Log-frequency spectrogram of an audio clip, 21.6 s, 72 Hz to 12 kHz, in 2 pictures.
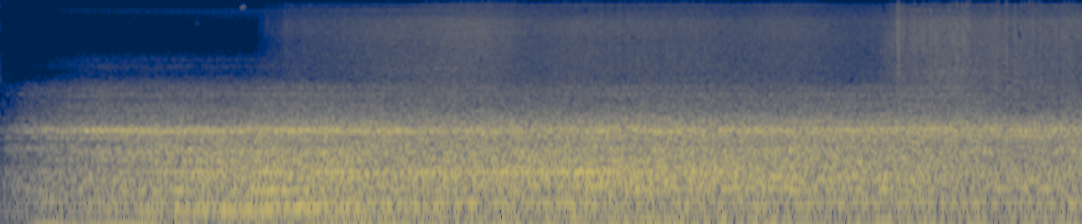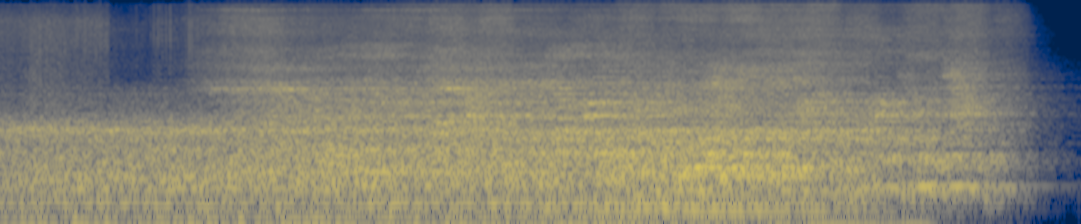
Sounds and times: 0.1s wind sounds 21.1s
12.9s recorded voice 21.2s

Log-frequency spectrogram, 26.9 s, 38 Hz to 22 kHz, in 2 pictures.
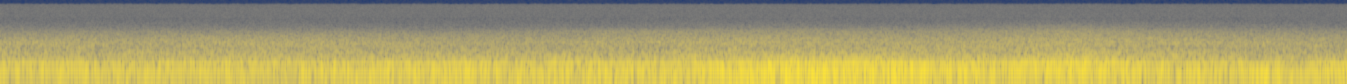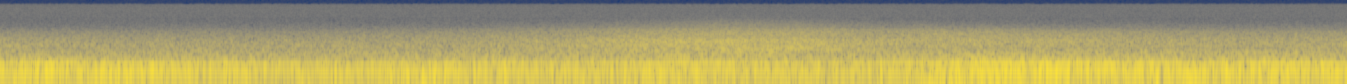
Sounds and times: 15.5s light traffic 26.9s

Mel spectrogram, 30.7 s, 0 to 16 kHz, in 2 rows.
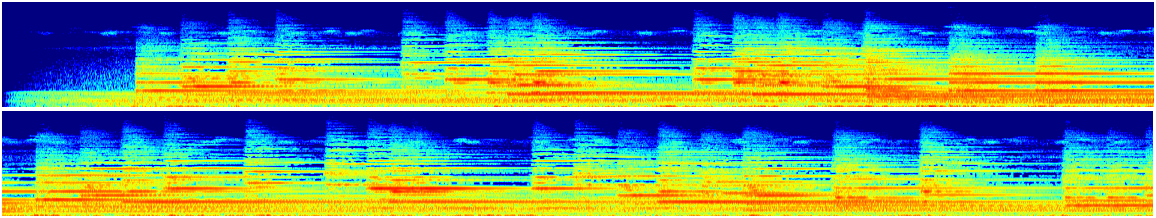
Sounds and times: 0.1s crickets 2.2s
0.1s bells 30.7s

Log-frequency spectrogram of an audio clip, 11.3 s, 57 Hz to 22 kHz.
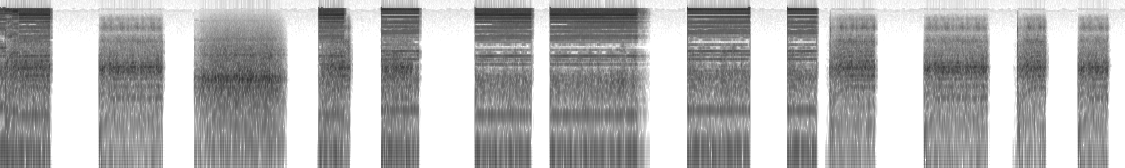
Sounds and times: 0.0s robot arms moving up and down 4.2s
4.8s robot arms moving up and down 11.2s

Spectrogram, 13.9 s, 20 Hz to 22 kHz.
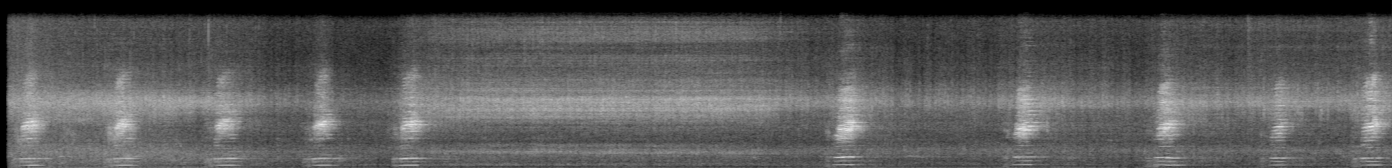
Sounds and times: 0.1s goose-like honks of a South African shelduck 1.4s
0.1s Stream in Background 13.9s
2.0s goose-like honks of a South African shelduck 4.3s
8.2s goose-like honks of a South African shelduck 8.8s
10.0s goose-like honks of a South African shelduck 10.6s
11.4s goose-like honks of a South African shelduck 13.9s

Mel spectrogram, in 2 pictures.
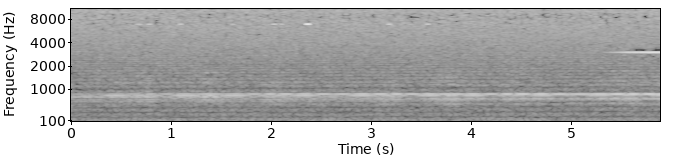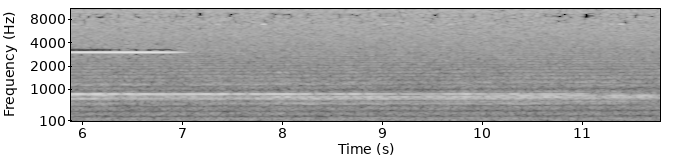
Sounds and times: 5.4s ear ringing sound 7.1s

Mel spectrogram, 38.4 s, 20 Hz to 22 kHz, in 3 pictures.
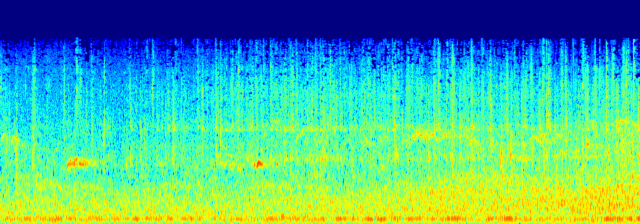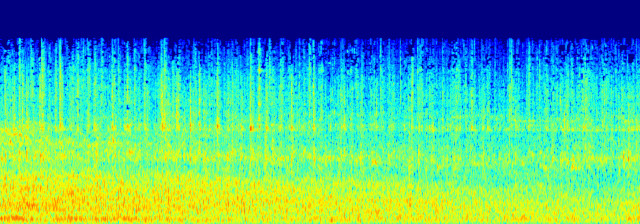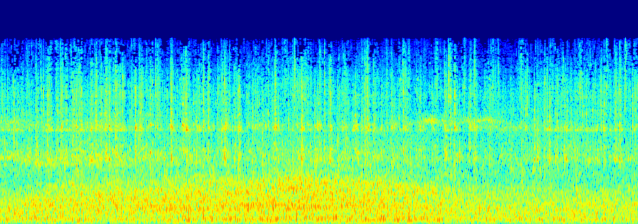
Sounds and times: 0.0s shrouds clattering in the wind 38.3s

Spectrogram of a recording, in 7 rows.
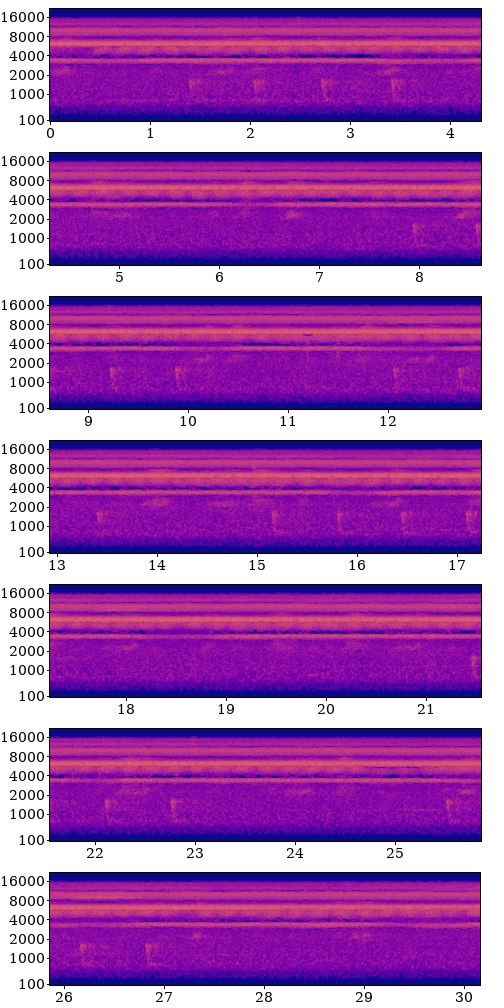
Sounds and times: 0.0s Crickets chirping 30.1s

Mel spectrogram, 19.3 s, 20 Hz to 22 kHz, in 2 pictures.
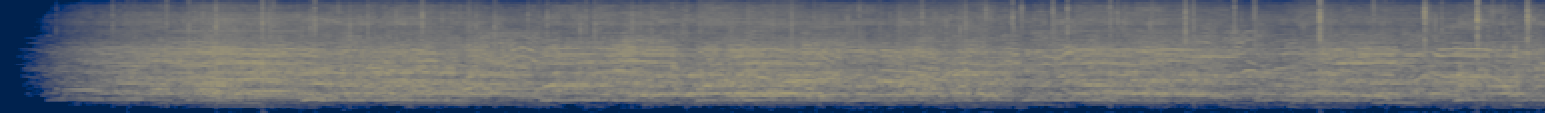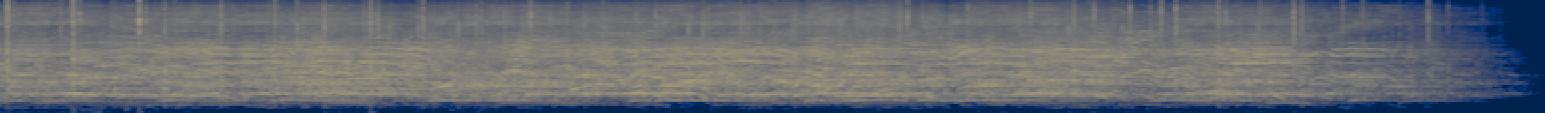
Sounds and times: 0.1s cheering 19.3s
0.6s Medium Crowd Yelling 18.7s

